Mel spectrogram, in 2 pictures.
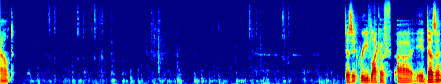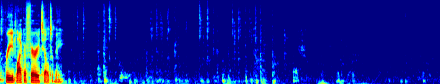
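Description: Keys click softly on a keyboard.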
